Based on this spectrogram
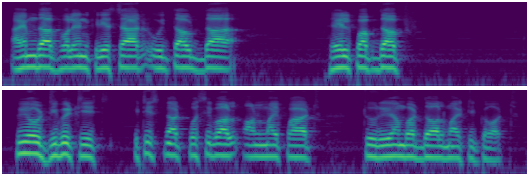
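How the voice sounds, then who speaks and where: Over music in the background, the voice moves at a moderate pace with long, frequent pauses and a monotone, flat intonation. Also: man, medium pitch for a man. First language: Bengali. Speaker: spiritual speaker. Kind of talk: religious talk. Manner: halting.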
